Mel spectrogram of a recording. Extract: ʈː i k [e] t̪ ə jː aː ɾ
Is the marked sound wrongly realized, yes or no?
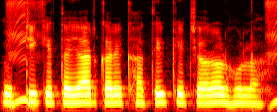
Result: no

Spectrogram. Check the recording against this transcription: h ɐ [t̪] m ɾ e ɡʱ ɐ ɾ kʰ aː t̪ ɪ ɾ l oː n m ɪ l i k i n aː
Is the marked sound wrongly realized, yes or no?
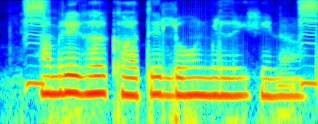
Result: yes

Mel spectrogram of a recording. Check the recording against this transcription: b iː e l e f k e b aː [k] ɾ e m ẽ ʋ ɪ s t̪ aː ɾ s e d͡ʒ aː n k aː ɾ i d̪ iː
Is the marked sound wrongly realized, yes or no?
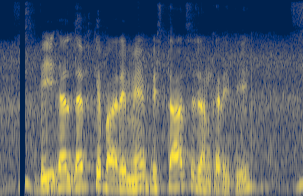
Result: yes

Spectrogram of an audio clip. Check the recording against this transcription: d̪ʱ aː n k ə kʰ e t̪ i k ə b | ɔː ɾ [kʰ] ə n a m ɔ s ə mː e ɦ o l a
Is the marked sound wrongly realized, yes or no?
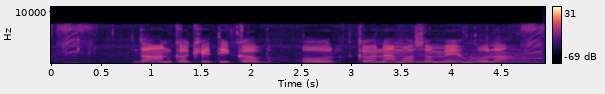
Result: yes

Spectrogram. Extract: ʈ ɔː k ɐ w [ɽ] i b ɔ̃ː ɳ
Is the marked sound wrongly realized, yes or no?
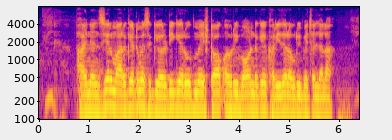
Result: yes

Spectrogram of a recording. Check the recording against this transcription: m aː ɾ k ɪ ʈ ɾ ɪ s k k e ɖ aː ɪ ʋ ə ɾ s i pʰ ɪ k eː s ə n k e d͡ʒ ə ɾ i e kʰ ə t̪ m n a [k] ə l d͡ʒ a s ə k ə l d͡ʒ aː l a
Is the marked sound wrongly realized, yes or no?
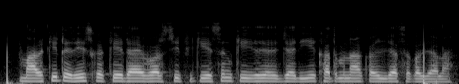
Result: no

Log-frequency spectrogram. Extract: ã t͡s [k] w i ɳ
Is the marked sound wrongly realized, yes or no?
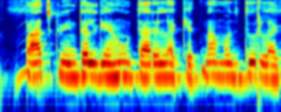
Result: no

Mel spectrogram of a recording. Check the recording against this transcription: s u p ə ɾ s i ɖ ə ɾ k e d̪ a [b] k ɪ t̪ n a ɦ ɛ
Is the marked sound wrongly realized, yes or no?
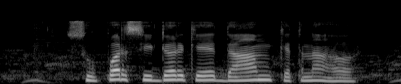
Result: yes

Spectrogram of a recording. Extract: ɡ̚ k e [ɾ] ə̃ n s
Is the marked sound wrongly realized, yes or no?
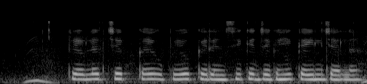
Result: no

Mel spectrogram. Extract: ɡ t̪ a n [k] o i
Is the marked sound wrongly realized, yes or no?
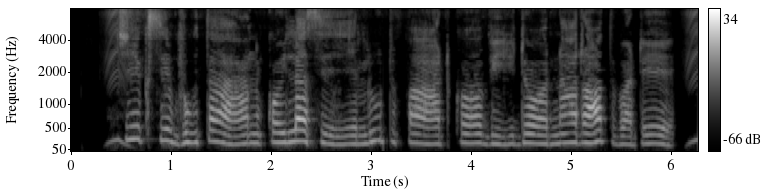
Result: no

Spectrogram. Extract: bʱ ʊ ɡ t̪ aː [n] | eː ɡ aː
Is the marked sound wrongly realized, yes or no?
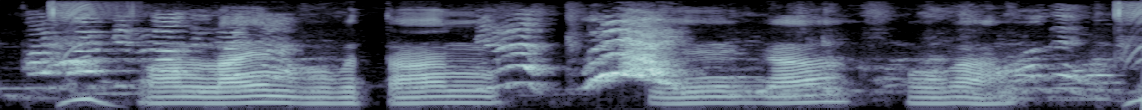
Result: no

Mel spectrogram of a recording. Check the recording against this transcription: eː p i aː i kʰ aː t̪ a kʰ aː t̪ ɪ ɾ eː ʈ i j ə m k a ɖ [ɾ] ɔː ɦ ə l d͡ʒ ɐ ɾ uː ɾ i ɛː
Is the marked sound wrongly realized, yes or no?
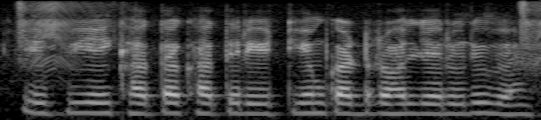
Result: no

